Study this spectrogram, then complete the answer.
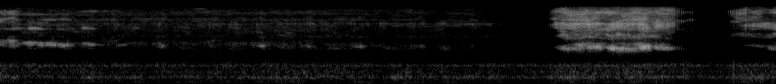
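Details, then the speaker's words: Hand-cranking a restored vintage Garcia Mitchell 410 high-speed fishing reel: fine steady ratcheting from the clicker with some normal gear noise, no rough or gritty bearing sound, running smoothly. "feels good I don't feel any bearing noise just that got that noise from the clicker they have a lot of gear noise anyway but it'll get smoother as it gets used"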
